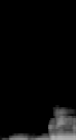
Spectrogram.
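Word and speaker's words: grind: है ठीक है ना इसको ग्रंड भी बोलते हैं ग्राइंड भी बोलते हैं ठीक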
